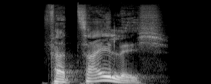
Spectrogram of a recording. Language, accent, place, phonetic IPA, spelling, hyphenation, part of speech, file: German, Germany, Berlin, [fɛɐ̯ˈt͡saɪ̯lɪç], verzeihlich, ver‧zeih‧lich, adjective, De-verzeihlich.ogg
- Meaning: forgivable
